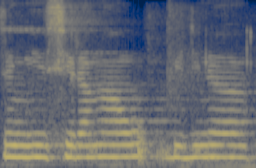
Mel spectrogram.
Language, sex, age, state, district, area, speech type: Bodo, female, 45-60, Assam, Chirang, rural, spontaneous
